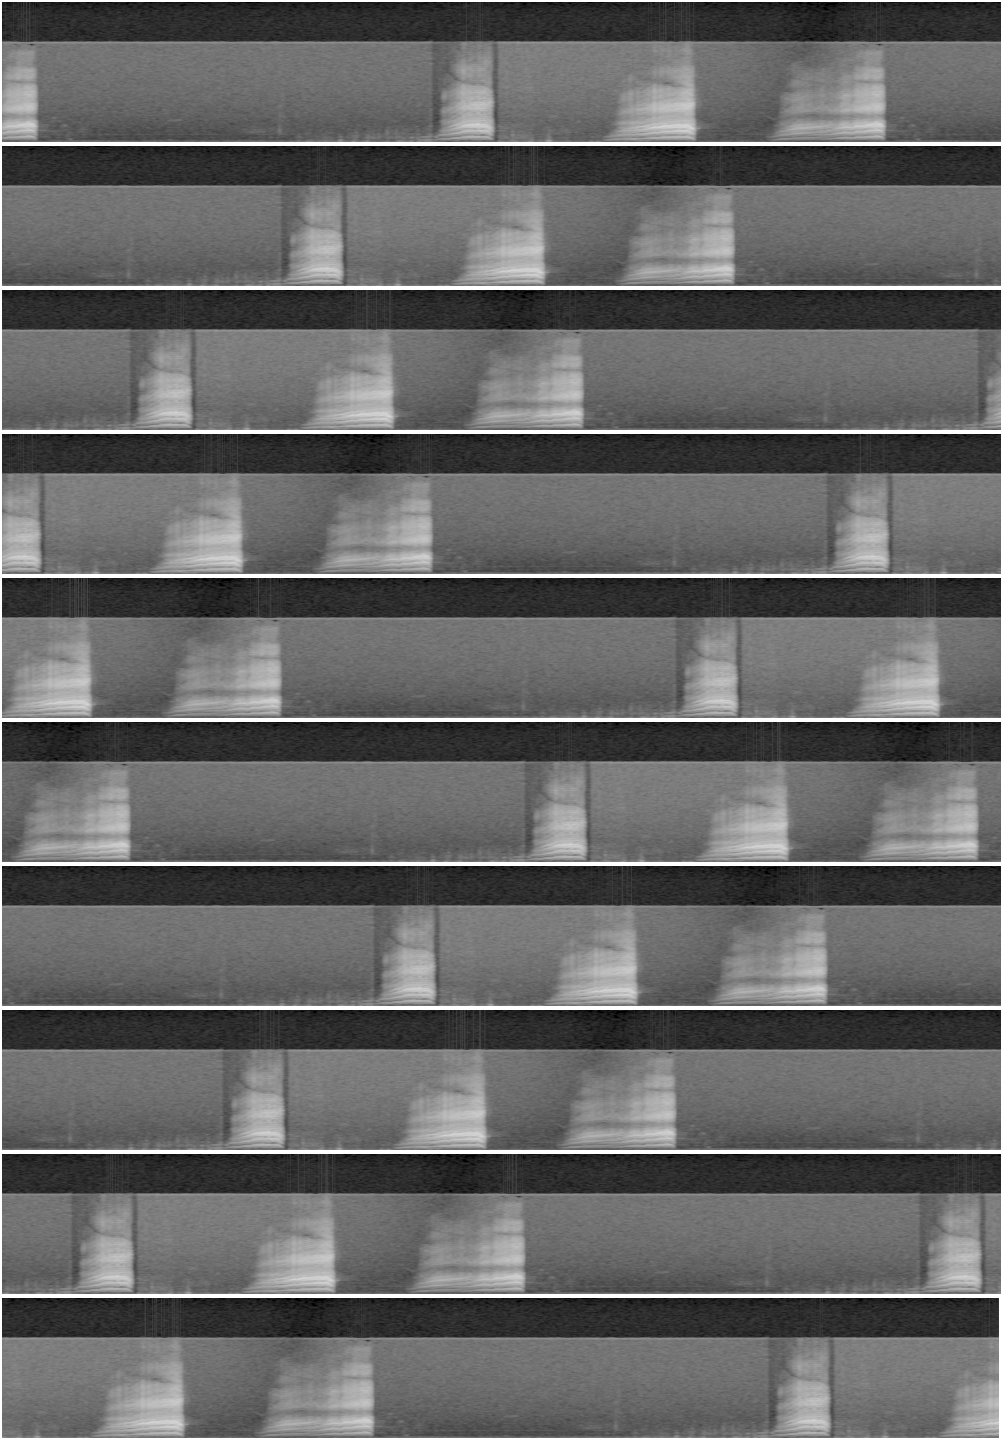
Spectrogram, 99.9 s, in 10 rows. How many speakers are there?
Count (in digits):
0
